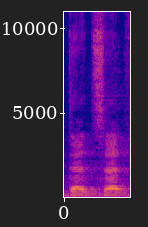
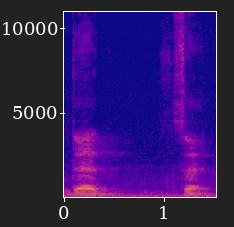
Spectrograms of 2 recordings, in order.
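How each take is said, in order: First: "dead set" slowly, both words stressed; two equal stresses. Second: "dead set" with a pause between the two stressed words; separated equal stresses. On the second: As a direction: split "dead" and "set" into separate beats, lower. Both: Shown as a demonstration. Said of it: "they're two stressed syllables in a row".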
